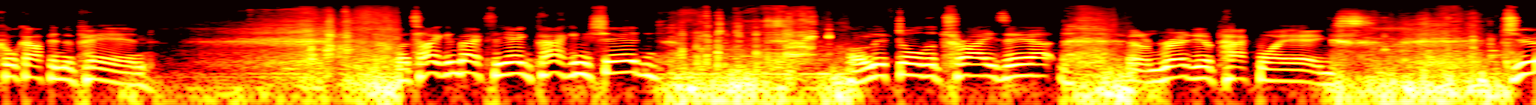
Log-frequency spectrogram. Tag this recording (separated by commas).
Speech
